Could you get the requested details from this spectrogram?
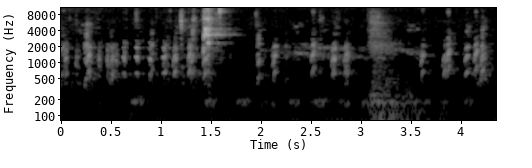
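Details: Crossbred chukar chicks calling together: quick, clucking chirps packed closely and overlapping, with several sharper notes standing out, over a steady low hum.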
